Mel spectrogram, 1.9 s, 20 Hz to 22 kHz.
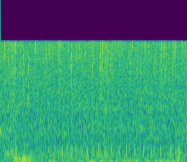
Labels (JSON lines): {"label": "biophony", "recorder": "SoundTrap 500"}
